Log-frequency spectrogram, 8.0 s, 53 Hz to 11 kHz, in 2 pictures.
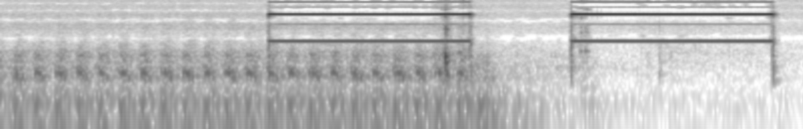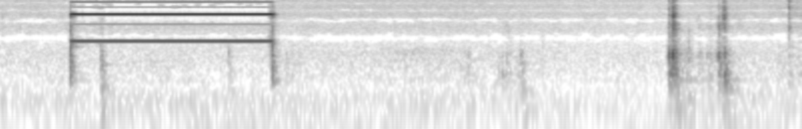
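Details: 2011 VW Golf TDI, CJAA diesel: starter cranks in an even chug of about two and a half beats a second, then stops with warning chimes; engine never fires, crank no start.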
